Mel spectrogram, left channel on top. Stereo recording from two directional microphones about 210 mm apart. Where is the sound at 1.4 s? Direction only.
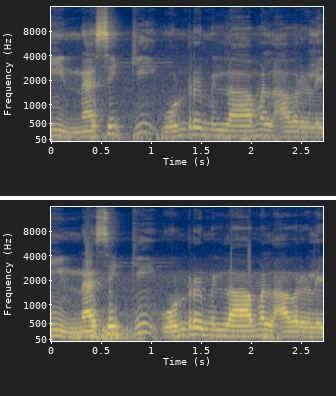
20° left (ahead or behind).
